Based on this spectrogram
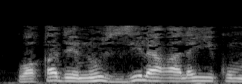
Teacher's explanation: قرأ ورش كلمة نزل بضم النون وكسر الزاي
